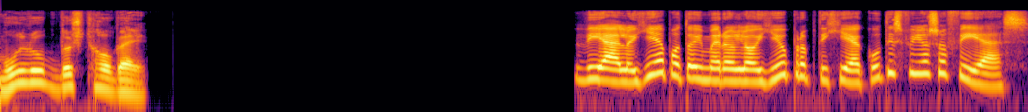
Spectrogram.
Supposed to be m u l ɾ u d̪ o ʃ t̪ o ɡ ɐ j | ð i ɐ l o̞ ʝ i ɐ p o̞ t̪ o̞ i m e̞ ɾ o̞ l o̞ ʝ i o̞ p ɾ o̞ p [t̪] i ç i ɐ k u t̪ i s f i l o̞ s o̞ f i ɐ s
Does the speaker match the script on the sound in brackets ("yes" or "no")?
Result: yes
